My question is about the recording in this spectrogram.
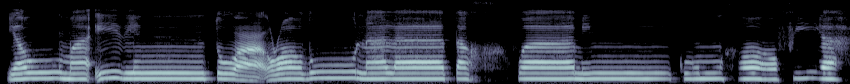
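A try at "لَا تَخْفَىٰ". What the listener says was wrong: Takhfa. Jangan ikut bibir atasnya. Ketemu atas, dorong nafas banyak. Karena kalau fa itu memang banyak yang membacanya itu bibir atasnya ikutan, walaupun dia meletakkan bibir bawah. Bagian dalamnya itu ke gigi seri atas.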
